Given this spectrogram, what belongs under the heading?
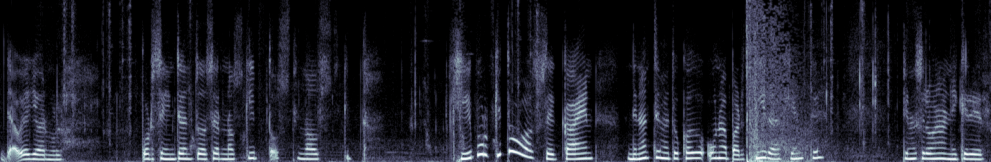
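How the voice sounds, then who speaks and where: A woman with a Chilean accent and high pitch speaks at a fairly slow pace with long, frequent pauses over noticeable background noise. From Chile, Santiago. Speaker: gaming streamer. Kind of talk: live gameplay commentary. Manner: animated.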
